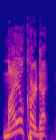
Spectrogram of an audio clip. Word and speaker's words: myocarditis: You think, which one sounds right, carditis? Myocarditis. – Spell it. – Myo. – Yep. – Car. – Yeah. – Ditis. – There you go. – Nailed it.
